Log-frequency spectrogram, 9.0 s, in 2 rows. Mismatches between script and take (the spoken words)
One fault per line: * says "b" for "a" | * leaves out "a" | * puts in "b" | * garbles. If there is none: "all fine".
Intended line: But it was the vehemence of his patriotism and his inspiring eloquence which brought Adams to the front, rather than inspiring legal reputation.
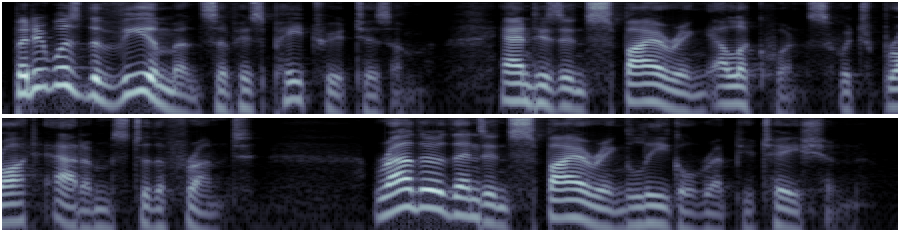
all fine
